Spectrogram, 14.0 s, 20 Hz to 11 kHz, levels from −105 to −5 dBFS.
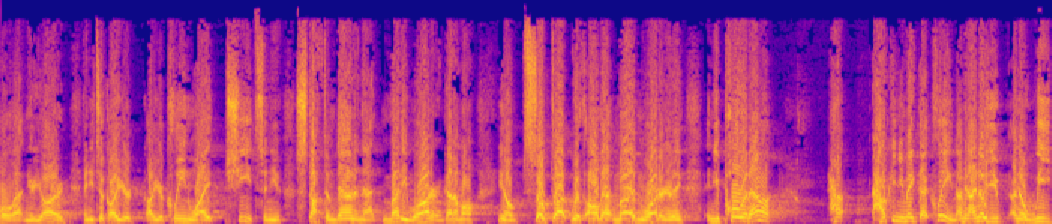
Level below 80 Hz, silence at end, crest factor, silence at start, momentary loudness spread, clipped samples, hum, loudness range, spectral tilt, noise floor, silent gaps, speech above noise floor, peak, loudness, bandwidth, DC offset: -54 dBFS; 0 s; 14 dB; 0 s; 7 LU; under 0.1%; none; 3 LU; -3.5 dB/octave; -41 dBFS; none; 26 dB; -2 dBFS; -15 LUFS; 10.5 kHz; under 0.1%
